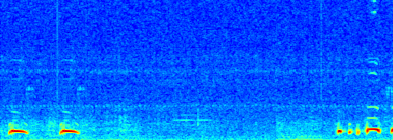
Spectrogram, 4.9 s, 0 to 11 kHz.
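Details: Spotted dove decoy bird's cooing in the chiêu 3 hậu style, used to stir a newly caught caged dove into cooing: two soft downslurred coos at the start, a long quiet gap, then a cluster of short coos near the end.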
